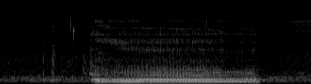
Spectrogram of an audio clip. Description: #shorts Vernon watching Brewster Snore. Black and Tan Lab. #dog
